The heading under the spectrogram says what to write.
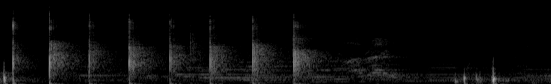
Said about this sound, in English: Oh, there he is. Everybody else is clapping.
